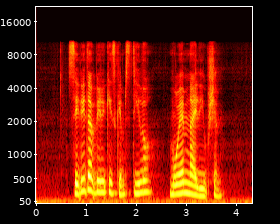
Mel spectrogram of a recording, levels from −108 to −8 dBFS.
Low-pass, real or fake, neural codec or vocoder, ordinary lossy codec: none; fake; autoencoder, 22.05 kHz, a latent of 192 numbers a frame, VITS, trained on many speakers; none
